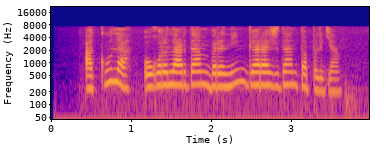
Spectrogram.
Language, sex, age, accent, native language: Uzbek, female, 12-17, Farg'ona, Uzbek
